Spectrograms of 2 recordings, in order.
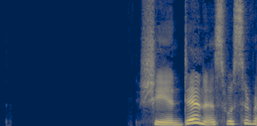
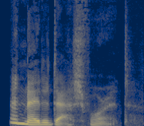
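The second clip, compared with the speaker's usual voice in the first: ordinary delivery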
